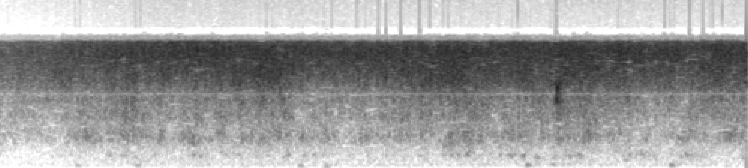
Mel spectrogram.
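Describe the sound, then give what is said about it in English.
Steady rushing water hisses and churns against glass without pause as the vessel is moving, a dense wash of spray with no voices and no distinct breaks, holding an even loudness throughout. “We're moving. There's water on the glass.”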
